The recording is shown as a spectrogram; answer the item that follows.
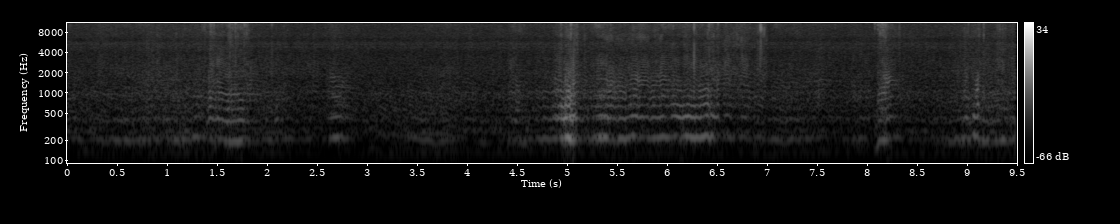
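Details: Honey bees buzzing inside their hive, a dense steady hum centred low with stacked harmonic bands, swelling and fading in waves, with a louder surge around the middle and brief sharp ticks.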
